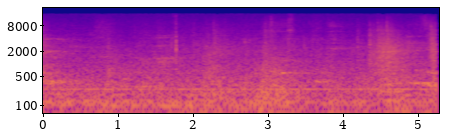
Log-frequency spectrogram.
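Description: A children's choir sings with music in a large hall.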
